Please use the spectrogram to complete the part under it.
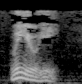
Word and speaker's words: Liu He: The delegation is led by Vice Premier Li He. Is that how you pronounce that? Li He? Louis? Louis He. Liu He.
